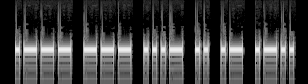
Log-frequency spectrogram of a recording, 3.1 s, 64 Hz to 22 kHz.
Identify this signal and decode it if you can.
Morse code, heard as a keyed tone, about 28 wpm, 700 Hz. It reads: JOVIAL
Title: Pangram Challenge v2 - 28wpm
